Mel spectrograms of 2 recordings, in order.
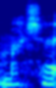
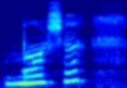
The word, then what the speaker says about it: Marsha: So we're on chapter 5 now, and I think that I'd been pronouncing this name wrong here. It's not Masha, it's Marsha.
